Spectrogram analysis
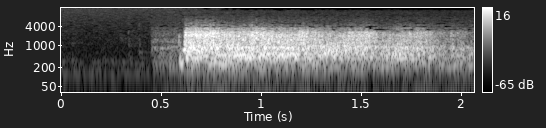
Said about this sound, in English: a very brief clip of him on the beaches at D-Day witnessing some of the landing of some of the craft and some of the firing towards some of the German craft that were in the skies. Just to give you a very brief example of this, here's George Hicks.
